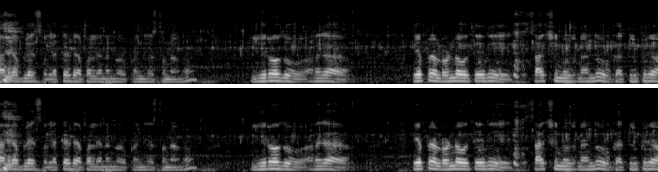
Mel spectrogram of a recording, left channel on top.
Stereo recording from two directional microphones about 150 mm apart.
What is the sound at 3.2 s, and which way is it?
Speech, centre (ahead or behind).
